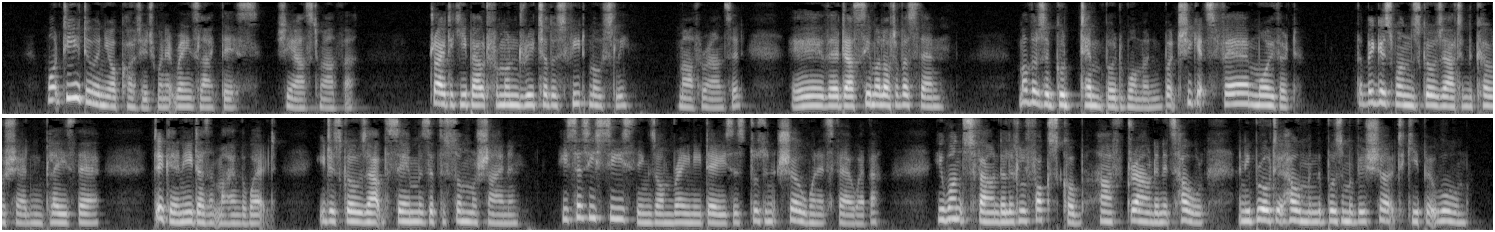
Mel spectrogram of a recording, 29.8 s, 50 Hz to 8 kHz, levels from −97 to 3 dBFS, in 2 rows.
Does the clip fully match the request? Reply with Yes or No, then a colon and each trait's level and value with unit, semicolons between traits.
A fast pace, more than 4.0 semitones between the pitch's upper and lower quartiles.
No: fast, 235 wpm; average, 2.9 semitones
